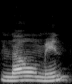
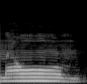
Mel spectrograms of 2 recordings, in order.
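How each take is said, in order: First: The word ends with a nasal 'in' syllable. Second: The word ends abruptly on the 'm' sound. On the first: The speaker calls it wrong. "মিম দুইজের মিন হবে কিন্তু নাও মিন" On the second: The speaker calls it right. "এভাবে পড়বেন নাওম"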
